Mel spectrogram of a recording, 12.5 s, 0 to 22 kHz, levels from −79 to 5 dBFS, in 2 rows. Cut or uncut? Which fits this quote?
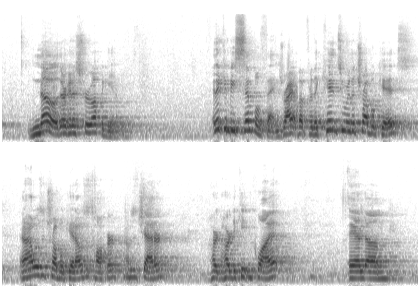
cut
